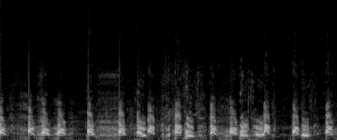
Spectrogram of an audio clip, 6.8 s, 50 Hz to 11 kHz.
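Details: Bucovina Shepherd Dog, a large breed described as having a strong temperament, filmed in 2021. It barks in rapid bursts of two or three throaty woofs, with brief pauses between bursts.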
